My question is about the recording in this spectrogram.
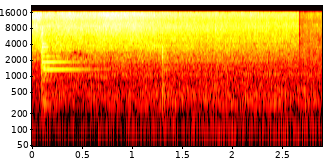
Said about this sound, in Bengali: মশলাগুলো ভালোভাবে কষিয়ে তারপর মাংসগুলো অ্যাড করে দিব।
